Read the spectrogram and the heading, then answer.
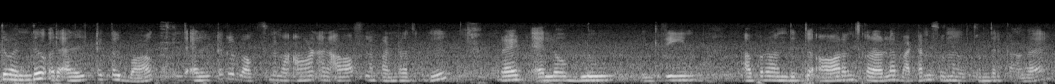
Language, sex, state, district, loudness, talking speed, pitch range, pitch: Tamil, female, Tamil Nadu, Kanyakumari, -17 LUFS, 140 wpm, 180-205 Hz, 190 Hz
